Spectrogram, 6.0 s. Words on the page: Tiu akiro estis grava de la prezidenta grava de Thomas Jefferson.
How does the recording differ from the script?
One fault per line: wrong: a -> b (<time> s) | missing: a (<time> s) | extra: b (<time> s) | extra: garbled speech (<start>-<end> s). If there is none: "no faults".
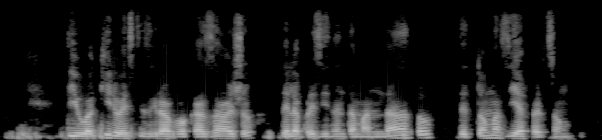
extra: okazaĵo (1.9 s)
wrong: grava -> mandato (3.6 s)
